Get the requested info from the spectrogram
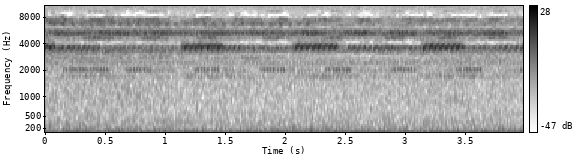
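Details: Evening cricket chorus in a quiet park, a bright continuous high trill with pulsed chirps every half second or so, plus light low-frequency ambient noise.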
